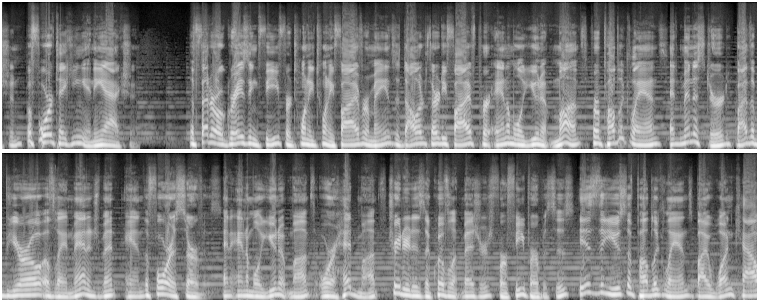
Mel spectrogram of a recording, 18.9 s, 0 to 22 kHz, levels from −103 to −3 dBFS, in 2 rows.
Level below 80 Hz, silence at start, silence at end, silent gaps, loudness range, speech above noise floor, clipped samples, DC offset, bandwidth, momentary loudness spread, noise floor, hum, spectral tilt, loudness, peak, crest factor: -44 dBFS; 0 s; 0 s; none; 1 LU; 31 dB; under 0.1%; 0.2%; 16.5 kHz; 4 LU; -47 dBFS; none; -5 dB/octave; -17 LUFS; -2 dBFS; 14 dB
